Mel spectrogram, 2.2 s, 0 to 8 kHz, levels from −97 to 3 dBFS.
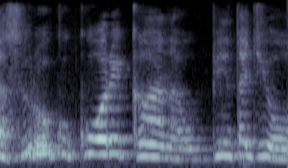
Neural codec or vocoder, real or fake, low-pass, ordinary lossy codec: none; real; 7.2 kHz; none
